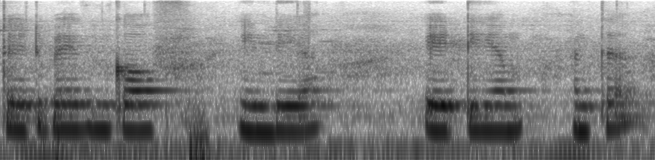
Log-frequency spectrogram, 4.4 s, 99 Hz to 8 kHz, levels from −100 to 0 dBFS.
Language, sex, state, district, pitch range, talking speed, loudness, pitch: Kannada, female, Karnataka, Bidar, 220-230 Hz, 95 wpm, -16 LUFS, 225 Hz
